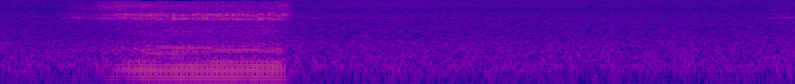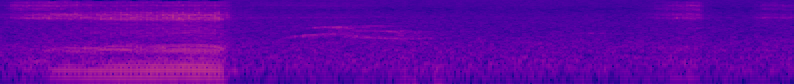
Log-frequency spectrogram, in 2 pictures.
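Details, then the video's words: Boxer dog snoring indoors: two long, harsh rasping breaths with a hissy edge, about three and a half seconds apart, separated by quiet room tone. "Boxer Dog still Snoring!"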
